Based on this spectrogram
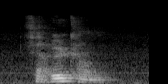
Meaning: to sell off
- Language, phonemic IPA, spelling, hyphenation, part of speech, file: German, /fɛɐ̯ˈhøːkɐn/, verhökern, ver‧hö‧kern, verb, De-verhökern.ogg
